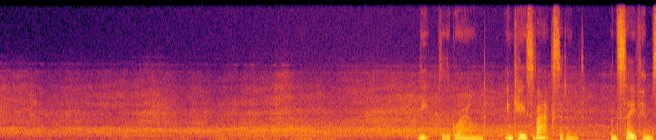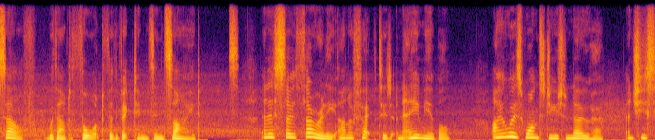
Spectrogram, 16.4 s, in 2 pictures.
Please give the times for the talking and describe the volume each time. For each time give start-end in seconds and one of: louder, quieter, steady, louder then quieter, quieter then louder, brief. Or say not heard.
5.2-16.3 steady.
